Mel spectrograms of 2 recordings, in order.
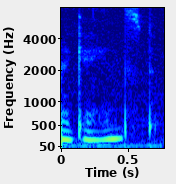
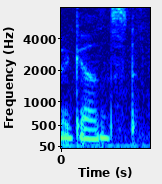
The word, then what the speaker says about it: against: I used to say again and against, and then people would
